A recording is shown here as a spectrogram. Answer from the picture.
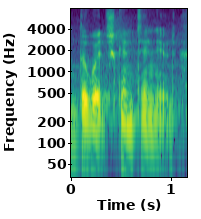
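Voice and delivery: plain reading voice

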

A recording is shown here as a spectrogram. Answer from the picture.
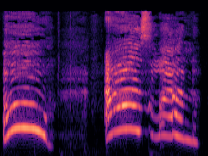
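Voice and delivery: very high, loud exclamation; amazed cry. A narrator's reading. Children see the lion alive, amazed high cry. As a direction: cry out, half frightened and half glad. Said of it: "cried both the children".

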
